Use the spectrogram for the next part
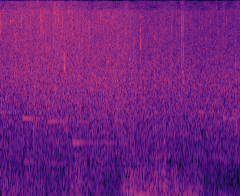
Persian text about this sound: زندگی این آگوتی کوچک به آنچه از بالا می‌افتد بستگی دارد. باران مایه حیات جنگل است.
